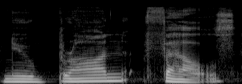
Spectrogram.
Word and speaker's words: New Braunfels: I was in New Braunfels, and it's a small town uh, in between Austin and San Antonio, and it's New Braunfels. I know people that live in New Braunfels and for whatever reason put an S in the middle and pronounce it New Braunfels, and it is like nails on a chalkboard with somebody tapping a pen while waiting on you.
